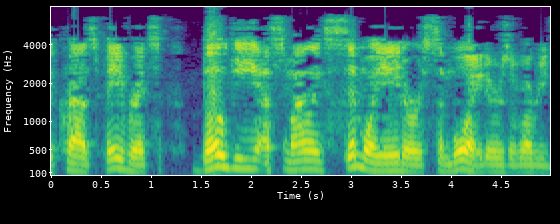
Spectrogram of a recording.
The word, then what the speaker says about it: Samoyed: By the way, it's Samoyed. Well, you could say it either or. Well, that's how it's pronounced.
